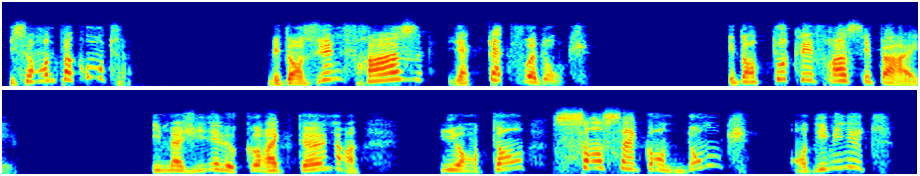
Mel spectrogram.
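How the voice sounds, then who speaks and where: A male French teacher giving an explanatory lesson, direct and emphatic as he talks straight to his viewers. His voice sits high and swings widely in pitch. The recording is dry and a bit dull. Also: big pitch swings, a little slow, bright, forceful tone, dry recording. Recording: dull, slightly muffled sound.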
